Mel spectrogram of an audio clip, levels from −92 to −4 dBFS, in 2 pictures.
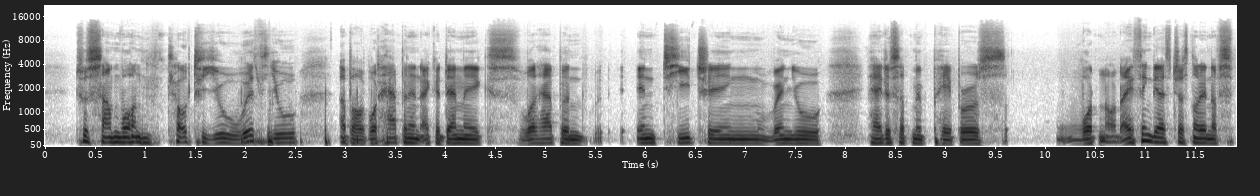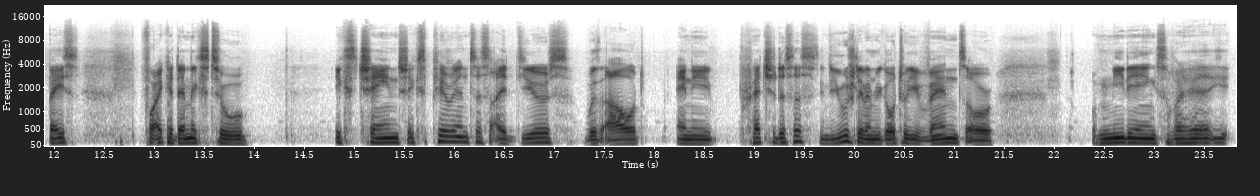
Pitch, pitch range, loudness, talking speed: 120 Hz, 110-130 Hz, -19 LUFS, 120 wpm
